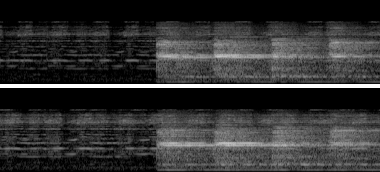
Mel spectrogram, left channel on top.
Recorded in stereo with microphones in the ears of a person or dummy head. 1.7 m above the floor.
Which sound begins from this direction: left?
Hammering, at 1.6 s.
